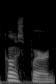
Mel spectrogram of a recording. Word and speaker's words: Grossberg: Because they obviously didn't turn over the Abby, it's Grossberg, right? I kept saying it wrong yesterday. Yes, Abby Grossberg.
